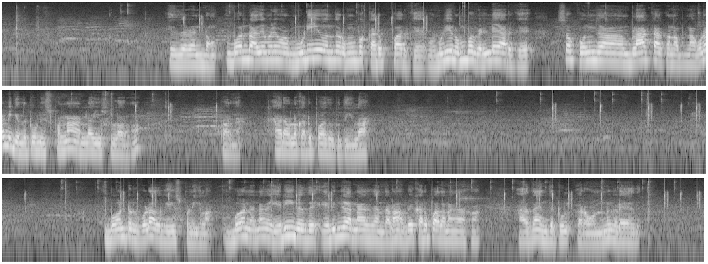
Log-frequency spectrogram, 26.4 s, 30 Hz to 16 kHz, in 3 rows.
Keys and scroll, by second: 3.9 space, 6.7 [, 7.3 ], 8.7 ctrl+-, 9.4 ctrl+=, 10.3 space, 17.2 space, 19.3 space, 21.3 space, 24.0 space.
